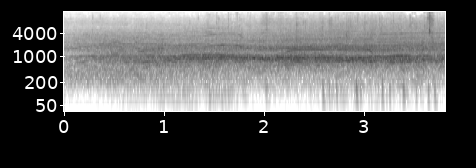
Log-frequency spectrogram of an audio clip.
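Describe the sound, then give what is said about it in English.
A live audience at the Royal Albert Hall cheers at the mention of Greta Thunberg in a steady, sustained roar, with scattered whoops and shouts rising above the dense crowd noise and holding at a loud level throughout. “Yeah, you can cheer Greta Thunberg.”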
